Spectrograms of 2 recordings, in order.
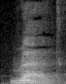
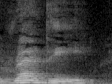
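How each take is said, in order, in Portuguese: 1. A palavra termina de repente no som do D. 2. A palavra termina com uma vogal clara depois do D. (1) "as pessoas falam red, red, como se fosse a cor vermelha" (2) "E não é red, é ready"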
